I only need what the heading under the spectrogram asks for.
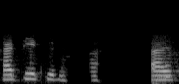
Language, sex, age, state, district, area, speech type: Kannada, female, 60+, Karnataka, Dakshina Kannada, rural, conversation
